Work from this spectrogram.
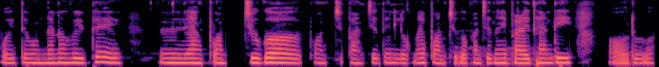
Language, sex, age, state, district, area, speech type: Odia, female, 18-30, Odisha, Puri, urban, spontaneous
